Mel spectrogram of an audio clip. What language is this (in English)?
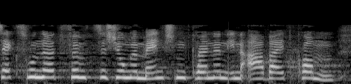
German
